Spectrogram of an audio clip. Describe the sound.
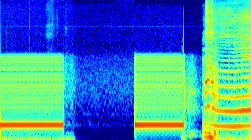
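A telephone ringback tone while a call is placed: two steady, even tones, each about a second long with a pause between, followed by a person starting to speak.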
